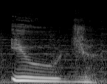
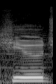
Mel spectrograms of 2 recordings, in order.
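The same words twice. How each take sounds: First: The word begins without any H sound. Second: The word begins with a clear H sound. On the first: "he would just say huge. No H, no H" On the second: "saying huge with the H"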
